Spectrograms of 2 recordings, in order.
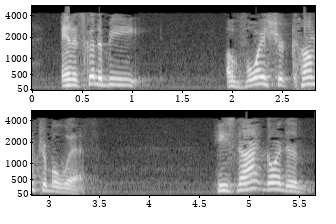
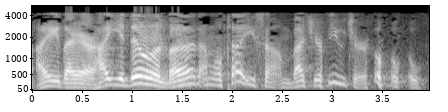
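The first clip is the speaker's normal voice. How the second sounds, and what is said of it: Put-on Texan accent. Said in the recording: “you're not going to hear somebody from Texas”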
